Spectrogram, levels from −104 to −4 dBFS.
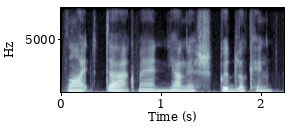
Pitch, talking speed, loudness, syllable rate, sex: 195 Hz, 160 wpm, -19 LUFS, 4.0 syllables/s, female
